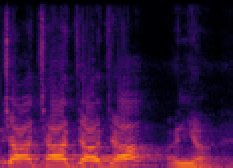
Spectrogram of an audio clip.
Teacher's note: चा, छा, जा, झा, अञा को बोलते सर जो हमारी जीभ है वो तालू से टकराती है।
